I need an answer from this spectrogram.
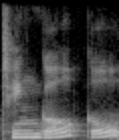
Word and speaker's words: tingle: Then another challenging thing about tingle is that we go right from the G the g sound to the ul sound. We have maybe a little bit of a schwa, an sound in there, but basically this is a syllabic L, meaning the L in itself makes a syllable.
